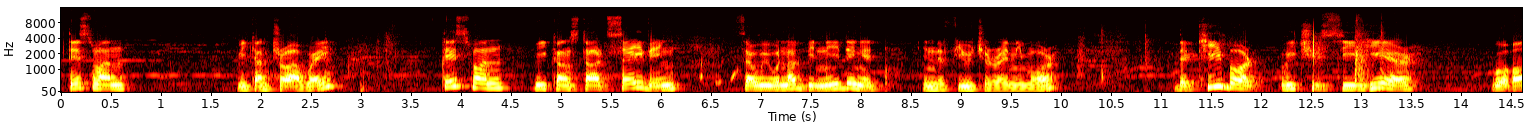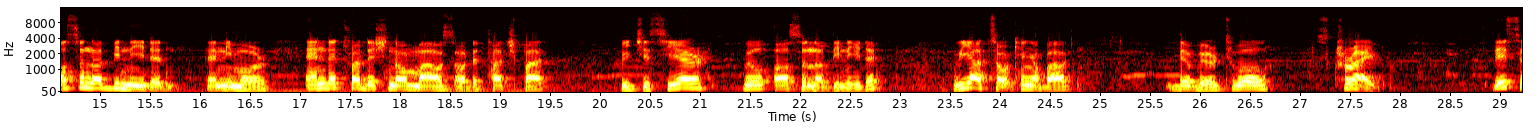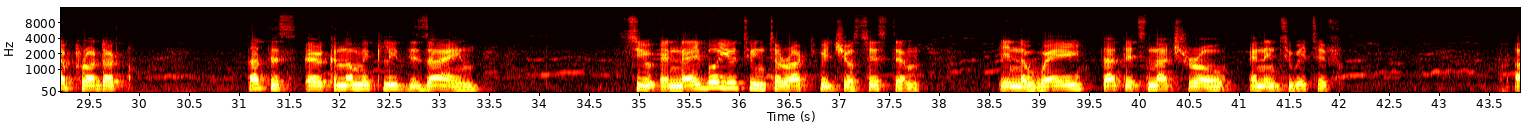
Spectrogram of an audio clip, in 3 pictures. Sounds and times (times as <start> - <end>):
Speech: 0.0 - 0.7, 1.8 - 2.8, 3.8 - 10.0, 11.1 - 13.6, 14.3 - 19.5, 20.2 - 22.9, 23.5 - 24.8, 25.7 - 27.9, 28.9 - 29.9, 31.1 - 33.4, 34.8 - 37.8, 38.6 - 42.1.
